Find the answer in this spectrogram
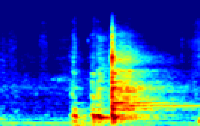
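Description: A sharp metal clank at the pipe vise about a second in, as its steel handle or the clamped steel pipe is knocked, followed by a single ringing note that fades over about a second.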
